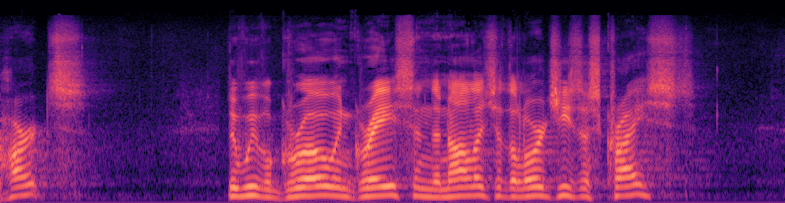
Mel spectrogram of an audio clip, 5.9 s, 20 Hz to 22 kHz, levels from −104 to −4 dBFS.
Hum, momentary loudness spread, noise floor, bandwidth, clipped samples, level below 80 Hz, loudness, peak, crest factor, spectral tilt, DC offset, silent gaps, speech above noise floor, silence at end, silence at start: none; 9 LU; -68 dBFS; 16 kHz; under 0.1%; -84 dBFS; -26 LUFS; -8 dBFS; 20 dB; -4 dB/octave; under 0.1%; none; 41 dB; 0.7 s; 0 s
